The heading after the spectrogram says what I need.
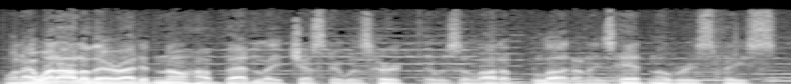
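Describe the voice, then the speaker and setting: Man playing a very deep-voiced Old West marshal. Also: brisk, over music, close to an everyday voice. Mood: grim, reflective. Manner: blunt, terse, level-headed. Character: stern, plain-spoken Old West marshal, male, steady and resolute. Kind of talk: 1950s radio drama acting and first-person narration. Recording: muffled vintage radio recording.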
